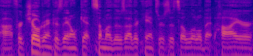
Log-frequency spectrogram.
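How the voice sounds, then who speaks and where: A man talks in a Pittsburgh accent with monotone, flat intonation. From Pittsburgh, Pennsylvania. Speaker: cancer surgeon. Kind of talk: interview.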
